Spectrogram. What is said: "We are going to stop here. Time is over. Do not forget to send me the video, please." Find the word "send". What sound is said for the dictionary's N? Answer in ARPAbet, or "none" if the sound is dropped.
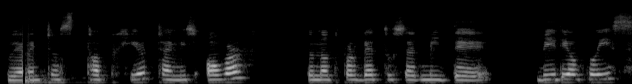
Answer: none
